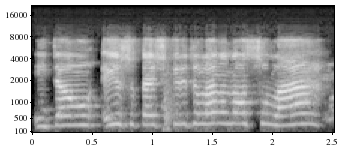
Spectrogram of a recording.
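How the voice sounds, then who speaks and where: Her voice sits high with little pitch movement as this event organizer and evangelizer speaks fairly quickly in an online spiritual meeting on video call. She's casual, giving warm religious goodbyes and frequently restarting her sentences.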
